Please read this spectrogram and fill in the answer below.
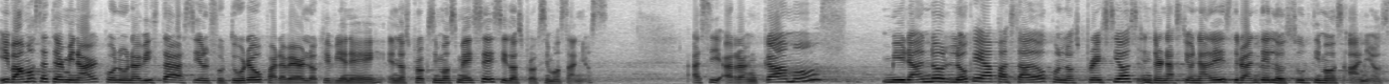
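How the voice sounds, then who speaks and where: A woman talks at a moderate pace while noticeable background noise persists. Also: fairly high pitch for a woman, ordinary pitch variation. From United States. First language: English (speaking Spanish). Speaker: dairy market analyst. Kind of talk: conference talk.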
